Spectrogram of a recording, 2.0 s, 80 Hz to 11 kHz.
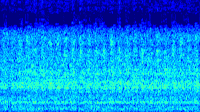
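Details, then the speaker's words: Yamaha NMAX V3 155 scooter, 9,500 km, after burnt error-12 fault repaired with long wire, new battery, check engine cleared: even, rapid idle pulses with no knocks or rattles; healthy smooth idle. "So umandar na mga kaibigan. Pro problem solve na ng may-ari."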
